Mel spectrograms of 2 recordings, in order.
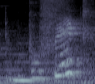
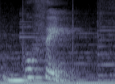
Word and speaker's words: buffet: Buffet? No. We call it buffet. T is silent here.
